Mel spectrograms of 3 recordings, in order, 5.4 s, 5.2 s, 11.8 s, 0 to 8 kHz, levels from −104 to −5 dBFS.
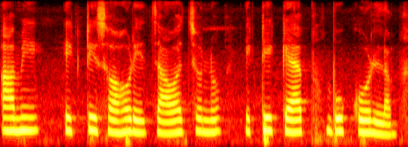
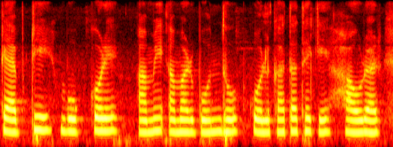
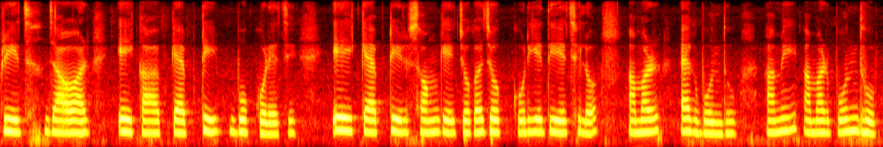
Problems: none marked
